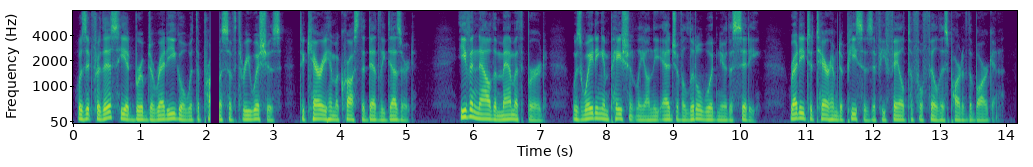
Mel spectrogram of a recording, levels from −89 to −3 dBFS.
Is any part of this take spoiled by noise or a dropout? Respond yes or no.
yes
